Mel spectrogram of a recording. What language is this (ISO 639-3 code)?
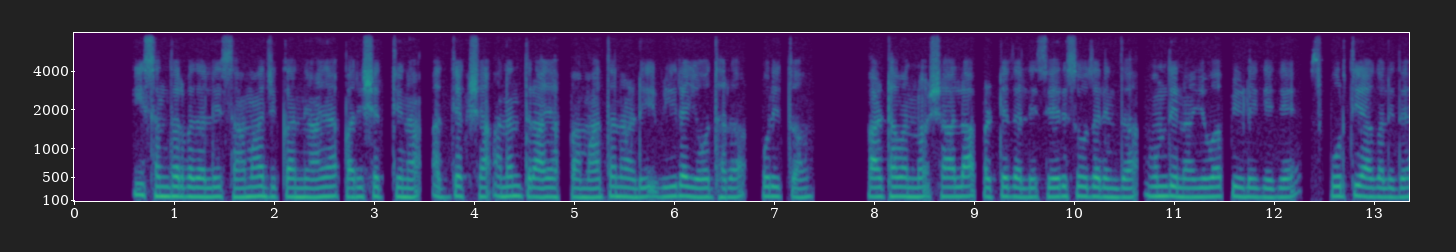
kan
